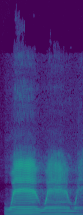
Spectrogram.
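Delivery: mock crybaby wail, low and drawn out; whiny baby wah. Wife teasing her complaining husband, mock crying wah. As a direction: tease like a wife mocking a whiner. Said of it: "she goes".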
